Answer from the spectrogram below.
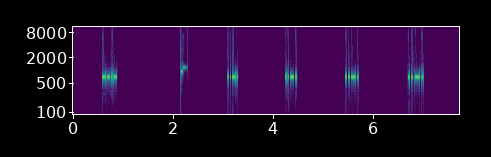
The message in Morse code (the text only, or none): Q FFFF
